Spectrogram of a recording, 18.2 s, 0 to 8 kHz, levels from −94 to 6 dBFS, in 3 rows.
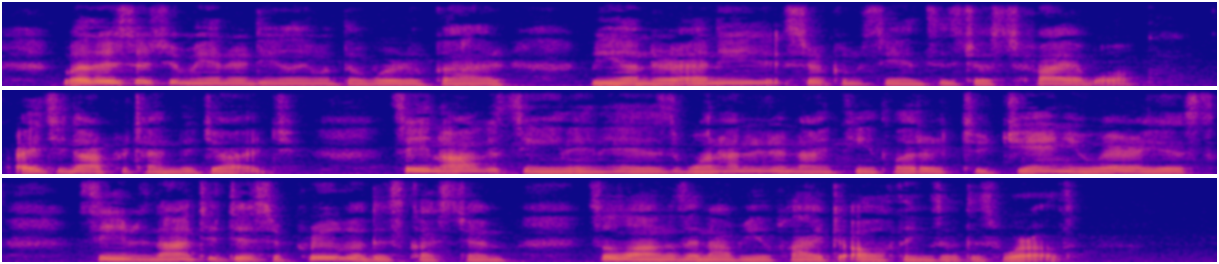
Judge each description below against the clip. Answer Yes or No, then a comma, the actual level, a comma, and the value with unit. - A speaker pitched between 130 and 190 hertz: No, high, 205 Hz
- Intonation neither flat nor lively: No, narrow, 1.8 semitones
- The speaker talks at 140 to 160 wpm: No, average, 170 wpm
